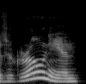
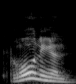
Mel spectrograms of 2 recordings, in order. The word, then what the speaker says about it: Groningen: Yeah, I can't pronounce exactly the Dutch way yet, but that's okay. Groing. Yeah, the G and the R is railing a rolling R, and that's make it more difficult.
